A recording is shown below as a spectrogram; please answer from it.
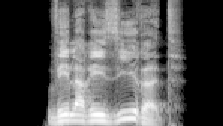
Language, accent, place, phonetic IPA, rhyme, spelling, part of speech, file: German, Germany, Berlin, [velaʁiˈziːʁət], -iːʁət, velarisieret, verb, De-velarisieret.ogg
- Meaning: second-person plural subjunctive I of velarisieren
